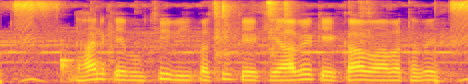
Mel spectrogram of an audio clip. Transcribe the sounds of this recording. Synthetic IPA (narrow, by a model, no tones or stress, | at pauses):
d̪ʱaːnkebʱũːt͡ʃibʱipəsukekʰɪjaːʋekekaːmaːʋət̪əʋeː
